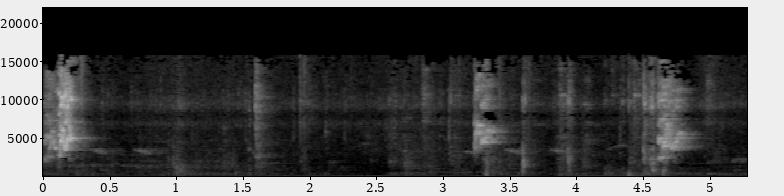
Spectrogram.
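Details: Short, harsh, high-pitched chirps from green and blue lovebirds getting ready to lay eggs: one burst at the start, then two more close together near the end, with faint rustling between.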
